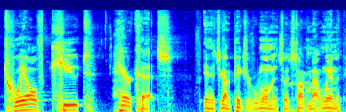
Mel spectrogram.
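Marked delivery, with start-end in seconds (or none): 0.0-2.5 slow, higher, word-by-word readout; deliberate, drawn-out mock headline; reading a headline. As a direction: spell out the headline slowly for the listeners. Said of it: "it says".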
